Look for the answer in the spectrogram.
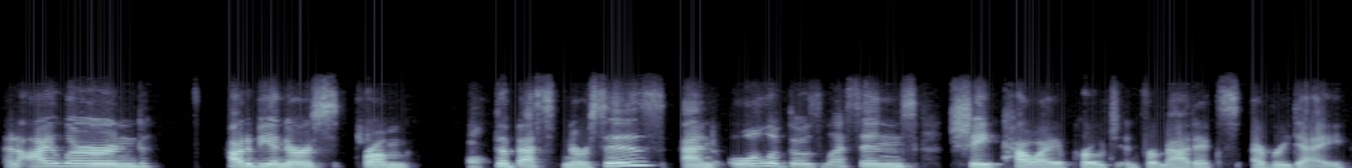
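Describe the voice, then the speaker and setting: A woman giving a chatty conference talk as a nursing informatics manager, with a loud voice and many "um" fillers. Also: on the high side, fairly even intonation, unhurried, no room sound. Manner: friendly, chatty, frequent "um" fillers. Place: conference room. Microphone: handheld or podium microphone.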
